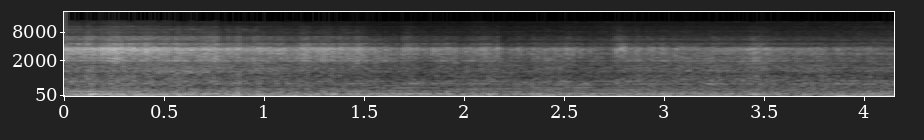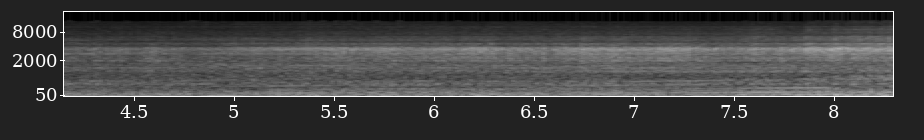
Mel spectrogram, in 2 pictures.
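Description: Motorcycle engine heard from an onboard camera at speed, with wind rushing over the microphone. The engine pitch glides up and down, quieter through the middle and louder again near the end.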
